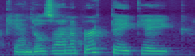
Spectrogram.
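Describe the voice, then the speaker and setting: A woman in her thirties hosting a storytime for young children at home, expressive and encouraging in simple words. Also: on the low side, measured pace, a little hiss or hum. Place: living room at home.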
